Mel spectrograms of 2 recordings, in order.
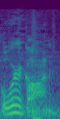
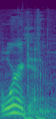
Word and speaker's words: Oregon: people say illinois oregon everybody on the east coast says it's oregon it's not it's oregon i don't know what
